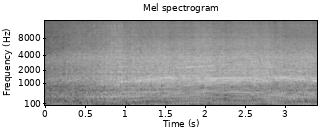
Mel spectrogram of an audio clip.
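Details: Lexus LS400 with code 41: engine revs on light throttle, then holds at one modest speed and won't rise past about quarter throttle; stuck in limp mode, owner suspects leaking ECU capacitors.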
